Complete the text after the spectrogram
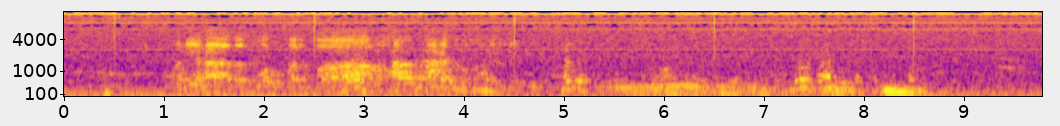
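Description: A middle-aged man preaches with emotion into a microphone.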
